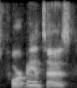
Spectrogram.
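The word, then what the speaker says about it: Portmanteau: credit where it's due she put up a video that that pretty much said this is how you say this it's portmantos um and you uh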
